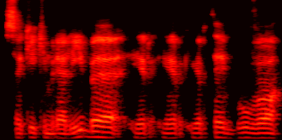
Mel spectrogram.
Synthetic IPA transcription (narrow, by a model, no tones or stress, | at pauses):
sɐkʲiːkʲɪmɾʲɛɐlʲiːbʲɛɪɾɪɾɪɾt̪ɐɪbuʋoː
